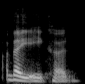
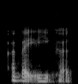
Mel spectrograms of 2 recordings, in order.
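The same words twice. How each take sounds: First: Said in the usual way. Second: "I bet you he could" dropped much softer; a hushed repeat of the line; soft echo. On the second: Shown as a demonstration. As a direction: let it fall away like an afterthought to yourself.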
